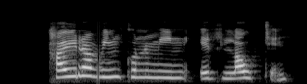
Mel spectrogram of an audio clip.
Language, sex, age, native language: Icelandic, male, 9, Icelandic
